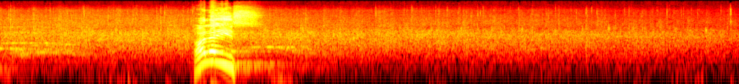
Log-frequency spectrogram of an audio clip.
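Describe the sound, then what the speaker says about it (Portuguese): A church congregation applauds during a sermon, a steady wash of clapping that runs throughout, briefly topped by a loud exclaiming voice. "Aplaude o Senhor, aplaude a palavra."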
